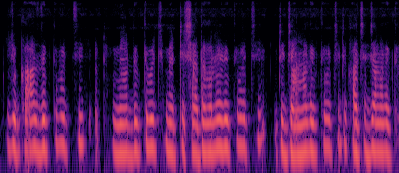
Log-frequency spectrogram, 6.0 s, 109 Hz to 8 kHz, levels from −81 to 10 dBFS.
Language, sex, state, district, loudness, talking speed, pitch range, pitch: Bengali, male, West Bengal, Dakshin Dinajpur, -27 LUFS, 230 wpm, 190-210 Hz, 200 Hz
